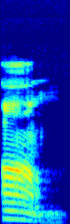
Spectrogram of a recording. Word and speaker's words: arm: ये आर को आपने साइलेंट करना है, खामोश करना है, इसको वाजे तौर पे नहीं बोलना, जैसे ये है ही नहीं, तो इसको इस तरह से कंप्लीट वर्ड की शक्ल में लिखेंगे आर्म, ARM, इसको पढ़ना नहीं आपने आर को, ये साइलेंट है आर्म।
